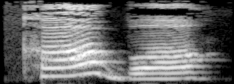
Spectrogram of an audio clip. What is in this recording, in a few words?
goodnight, igbo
